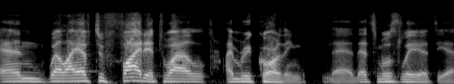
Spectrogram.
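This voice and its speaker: A man with a Portuguese accent and a bright, sharp tone speaks at medium pitch and a moderate pace with ordinary pitch variation, on a very clean recording with a silent background and a dry, close sound with no echo. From central Portugal. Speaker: tech youtuber. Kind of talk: casual chat. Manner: halting.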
